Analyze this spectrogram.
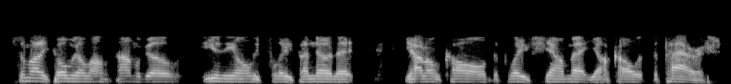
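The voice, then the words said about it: Louisiana accent that sounds Brooklyn-like. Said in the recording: “y'all can hear ... accent. It's one of the few places, really few places in South Louisiana where you just maybe think they're from Brooklyn”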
